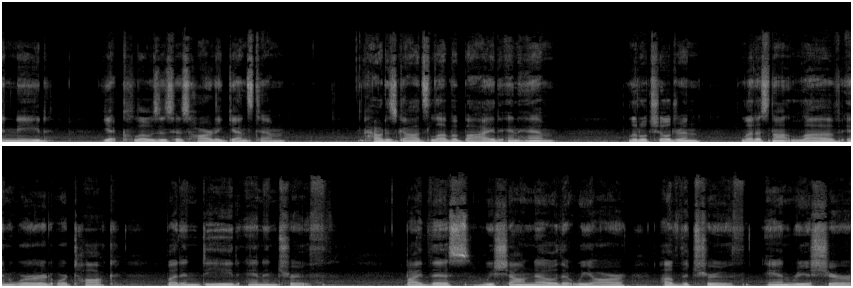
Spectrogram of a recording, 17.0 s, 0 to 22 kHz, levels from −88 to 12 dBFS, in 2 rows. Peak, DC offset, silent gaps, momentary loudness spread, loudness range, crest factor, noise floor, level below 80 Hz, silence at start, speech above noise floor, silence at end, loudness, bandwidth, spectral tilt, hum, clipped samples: -12 dBFS; under 0.1%; none; 10 LU; 3 LU; 16 dB; -52 dBFS; -52 dBFS; 0 s; 24 dB; 0 s; -29 LUFS; 17.5 kHz; -6.5 dB/octave; none; under 0.1%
